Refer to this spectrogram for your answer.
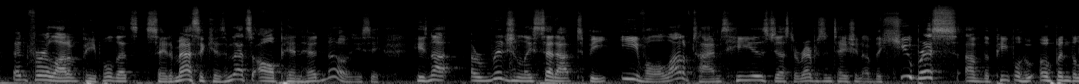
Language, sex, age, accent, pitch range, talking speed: English, male, 30-49, American, 130-195 Hz, 220 wpm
